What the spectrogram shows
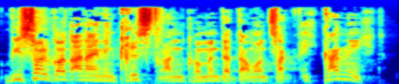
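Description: A man delivering a sermon, his voice sitting a little high for a man. He tells stories in plain everyday speech and keeps asking his listeners questions. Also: lively intonation, fairly quick, pushed and bright. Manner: colloquial, storytelling, asks the listeners questions. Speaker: preacher.

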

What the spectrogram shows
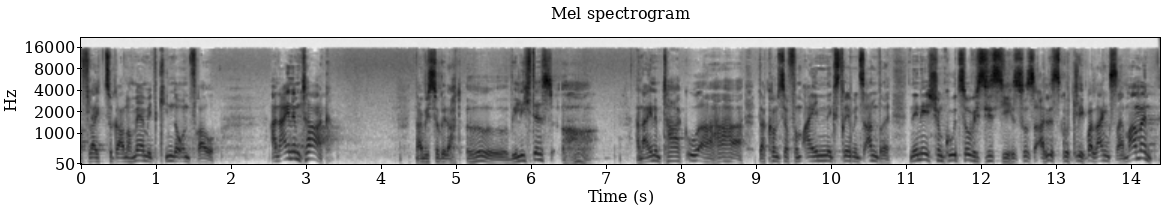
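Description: A man's voice: medium pitch, a little mellow. A male pastor preaching a sermon, telling personal anecdotes and pressing the congregation with emphatic rhetorical questions. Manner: conversational storytelling, exclaims Amen.

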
